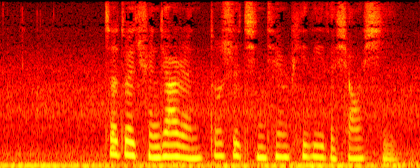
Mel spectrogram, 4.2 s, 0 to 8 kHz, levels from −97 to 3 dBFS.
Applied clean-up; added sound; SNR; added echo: none; none; none; none.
